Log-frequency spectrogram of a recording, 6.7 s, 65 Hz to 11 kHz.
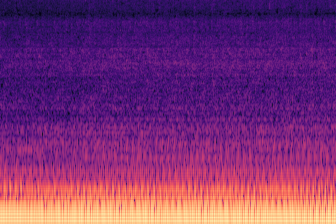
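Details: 2003 GMC Yukon Denali 6.0L LS V8, destined for a Chevy K20 swap, running with no exhaust and cats removed: deep, loud, even burble with steady firing pulses and no knocks or ticks; healthy.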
